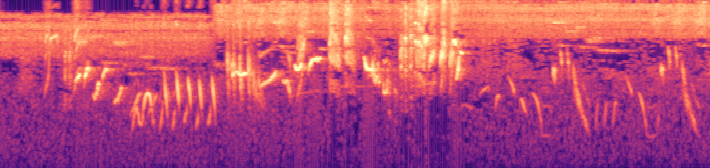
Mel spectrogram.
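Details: Wild magpie-robin song in forest: quick series of clear downward-sweeping whistles, then loose scattered notes, with insects buzzing steadily high above.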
